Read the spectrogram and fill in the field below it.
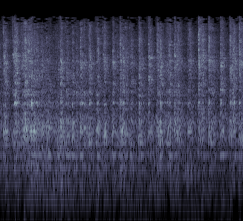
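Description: A Ford Mustang at a Mustang and American car meet in Trenčín idles roughly while firing on only two or three cylinders, shaking as it runs. Its loud, close engine churns in an uneven, pulsing rhythm without any talk.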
